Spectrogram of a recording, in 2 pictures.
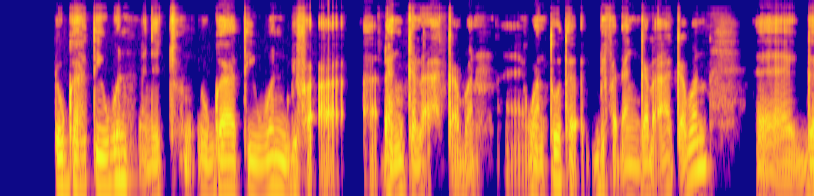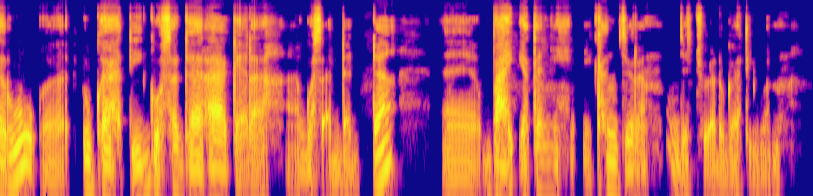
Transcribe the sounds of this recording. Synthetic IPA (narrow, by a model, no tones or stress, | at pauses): ᶑʊɡaːt̪iːwːɐnd͡ʒɛt͡ʃːu̥ːnᶑʊɡaːt̪iːwɐnbɪfɐᶑɐŋɡɐlɐ̰ʔaːkʼɐ̰bɐn | wɐnt̪oːt̪ɐbɪfɐᶑɐŋɡɐlɐ̰ʔaːkʼɐbɐn | ɡɐɾuːᶑʊɡaːt̪iːɡɔsɐɡɐɾaːɡɐɾʔa̰ːɡɔsɐ̰ːd̪ːɐd̪ːaː | baːjʔːɐt̪ɐniːkʰɐnd͡ʒɪɾɐ̰nd͡ʒɛt͡ʃːuːᶑɐ̰ᶑʊɡaːt̪ḭːwːɐ̰n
